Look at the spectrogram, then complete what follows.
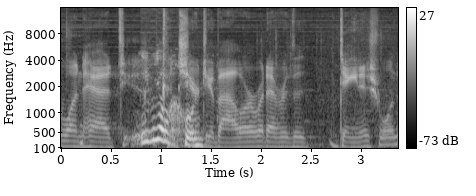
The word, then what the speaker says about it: Concertgebouw: There's just a G in the middle of that word. It doesn't seem like there should be. Well, it's Dutch for you. Concertgebouw.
